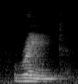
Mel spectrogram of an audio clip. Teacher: For example, when we have the verb rain and we want to pronounce the verb rain in the simple past tense and we don't know which pronunciation to use, we touch our throats and we pronounce the last sound of the verb, n, is voiced, so the pronunciation must be rained.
